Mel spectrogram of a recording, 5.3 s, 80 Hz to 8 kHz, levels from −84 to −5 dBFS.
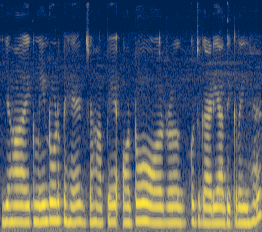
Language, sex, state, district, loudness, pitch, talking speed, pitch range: Hindi, female, Karnataka, Bangalore, -13 LUFS, 210 Hz, 170 wpm, 200-215 Hz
